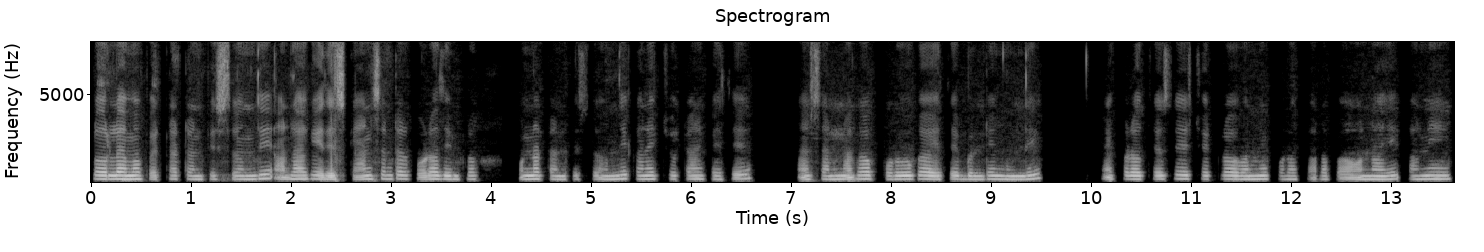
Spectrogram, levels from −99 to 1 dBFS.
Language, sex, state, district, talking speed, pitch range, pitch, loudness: Telugu, female, Andhra Pradesh, Chittoor, 115 wpm, 190-205 Hz, 195 Hz, -28 LUFS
